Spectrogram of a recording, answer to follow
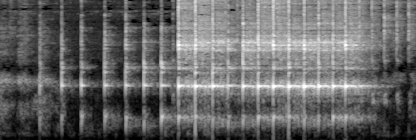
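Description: Rapid metallic clicking over a steady ringing tone as a part in the centre bore of a loader gearbox housing is turned by hand. The clicking grows much louder about two seconds in and fades near the end.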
